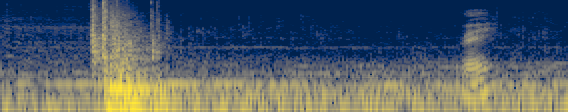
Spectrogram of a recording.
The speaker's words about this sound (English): The bathroom door has shut.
